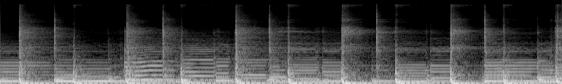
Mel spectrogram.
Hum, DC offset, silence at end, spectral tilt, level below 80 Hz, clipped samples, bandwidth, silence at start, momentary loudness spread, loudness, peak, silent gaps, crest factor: none; under 0.1%; 0 s; -7.5 dB/octave; -18 dBFS; under 0.1%; 16.5 kHz; 0 s; 3 LU; -16 LUFS; 0 dBFS; none; 14 dB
